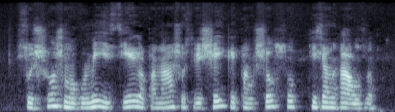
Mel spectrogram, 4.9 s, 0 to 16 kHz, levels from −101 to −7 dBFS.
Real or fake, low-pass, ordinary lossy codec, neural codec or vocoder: fake; 14.4 kHz; AAC, 64 kbps; codec, 44.1 kHz, 3.4 kbps, Pupu-Codec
